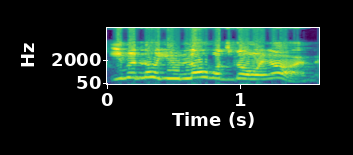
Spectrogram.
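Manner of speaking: rising, incredulous accusation; indignant challenge. Retold or imitated. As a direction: pitch jumps high in outrage. Indignant retold challenge to leader.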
